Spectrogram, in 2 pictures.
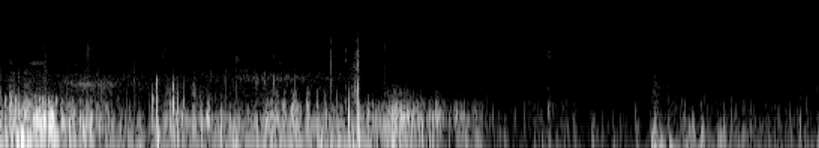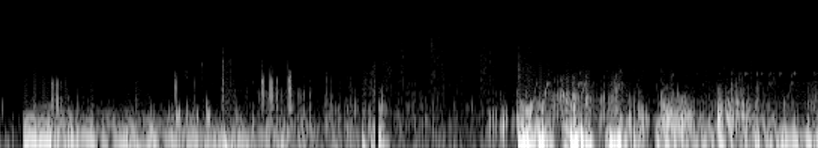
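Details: Stomach growling (borborygmi): low, gurgling rumbles rising and fading in irregular bursts with quiet gaps.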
